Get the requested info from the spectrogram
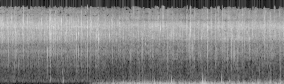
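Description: Fish fillets and chips sizzling in olive oil in a steel pan over a campfire: a steady hiss with many small spitting crackles. A low rumble joins about two seconds in.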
